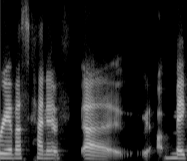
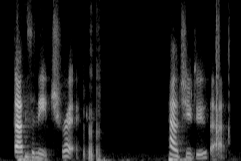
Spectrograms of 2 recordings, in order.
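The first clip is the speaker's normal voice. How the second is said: softly spoken, quiet, guarded, careful voice; 4 semitones higher than usual. Rainier, having shut the door, smiles carefully and asks you, lowered voice. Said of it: "carefully smiles and lowers his voice and he says".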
